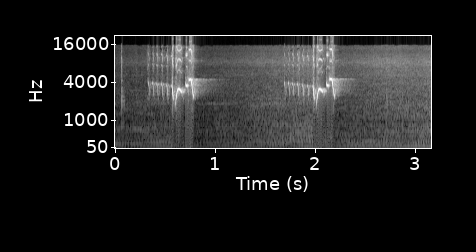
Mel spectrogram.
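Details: An ashy tailorbird gives two short, sharp phrases of high chirping notes, about a second and a half apart, each ending in a quick slurred flourish, over a faint background hum.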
